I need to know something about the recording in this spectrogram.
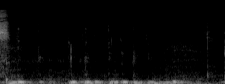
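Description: Computer keyboard typing: a run of separate key clicks as a word in the code is replaced.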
